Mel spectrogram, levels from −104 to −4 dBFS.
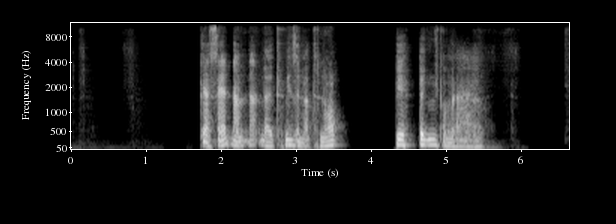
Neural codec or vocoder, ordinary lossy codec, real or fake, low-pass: codec, 44.1 kHz, 1.7 kbps, Pupu-Codec; AAC, 64 kbps; fake; 10.8 kHz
